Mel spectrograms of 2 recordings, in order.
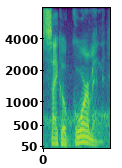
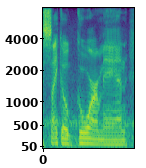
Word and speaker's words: Psycho Goreman: did it again uh i will sometimes call it psycho gorman uh it's just uh the way i pronounce uh pronounce it it's uh it's not correct it's actually a psycho gore man and apologies if uh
